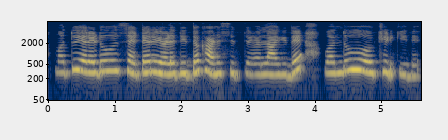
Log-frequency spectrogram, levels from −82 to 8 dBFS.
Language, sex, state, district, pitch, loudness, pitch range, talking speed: Kannada, female, Karnataka, Bidar, 290 Hz, -15 LUFS, 275-315 Hz, 75 wpm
